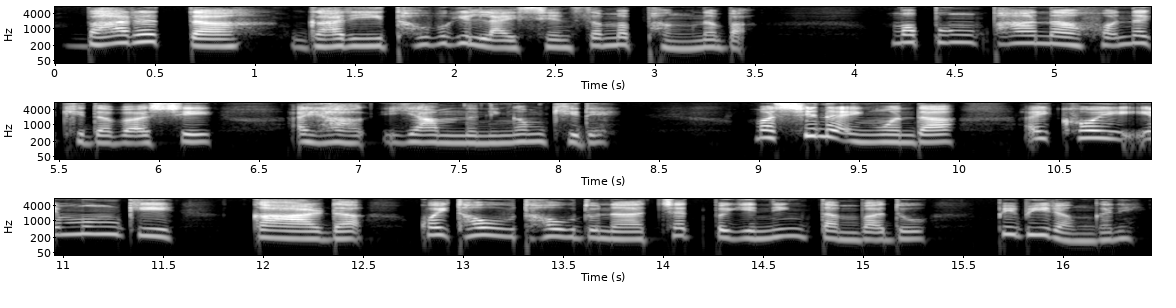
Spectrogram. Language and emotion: Manipuri, sad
